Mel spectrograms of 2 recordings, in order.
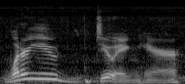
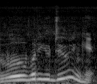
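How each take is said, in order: First: Lightly voiced character, lower and slow; slow the question right down, slightly lower; player character Harmony. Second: Higher-pitched in-character question; player character Harmony. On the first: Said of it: "I forgot who he was". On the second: Acted. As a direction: ask it in a lifted, lighter character voice. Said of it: "then Harmony, my character, says".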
